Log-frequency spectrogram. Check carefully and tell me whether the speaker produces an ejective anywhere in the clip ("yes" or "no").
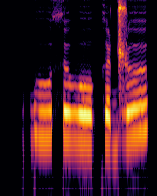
no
